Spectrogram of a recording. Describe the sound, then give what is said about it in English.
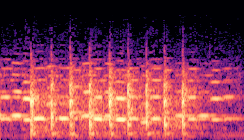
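A quick, evenly spaced series of about nine knocks on a door where young John Philip Sousa is practicing the violin, each knock sharp and short, with a steady sustained musical tone humming underneath throughout. “John Philip himself played the violin, and one day as he is practicing, opportunity knocks at the door.”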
